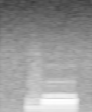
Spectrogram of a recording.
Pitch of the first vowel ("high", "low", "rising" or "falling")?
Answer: low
